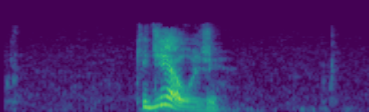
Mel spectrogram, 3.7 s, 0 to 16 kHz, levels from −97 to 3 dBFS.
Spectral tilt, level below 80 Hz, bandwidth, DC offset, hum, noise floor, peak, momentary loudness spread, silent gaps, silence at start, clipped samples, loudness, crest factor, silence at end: -6.5 dB/octave; -58 dBFS; 7.2 kHz; under 0.1%; none; -71 dBFS; -4 dBFS; 20 LU; none; 1.4 s; under 0.1%; -21 LUFS; 24 dB; 1.5 s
